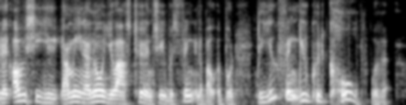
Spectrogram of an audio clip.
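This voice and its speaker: Talking at a very fast pace, a man with a fairly high pitch uses lively intonation and vocal fry, his loudness swinging widely. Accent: British. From Britain. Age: 40s. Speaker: livestream host. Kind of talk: casual chat.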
